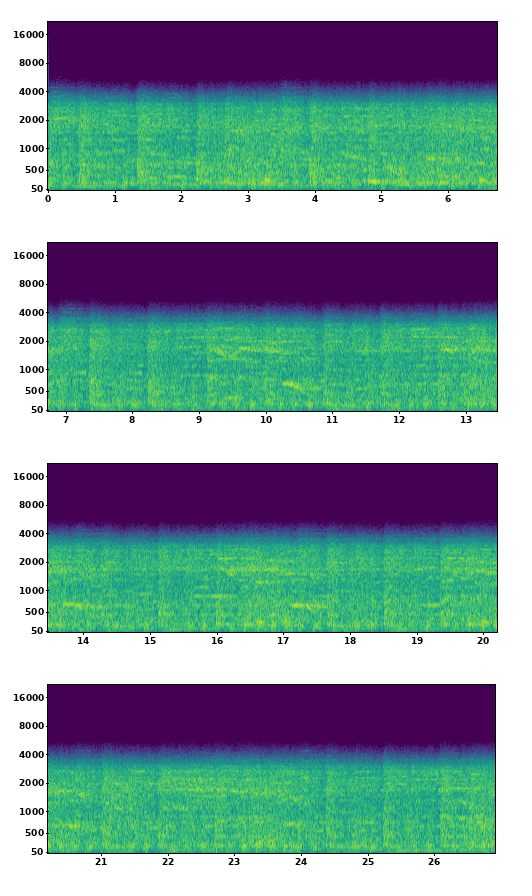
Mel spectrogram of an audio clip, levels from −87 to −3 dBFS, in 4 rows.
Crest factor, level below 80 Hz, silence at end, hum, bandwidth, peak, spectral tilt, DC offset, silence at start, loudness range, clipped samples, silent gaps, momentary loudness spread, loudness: 14 dB; -40 dBFS; 0 s; none; 5 kHz; 0 dBFS; -9.5 dB/octave; under 0.1%; 0 s; 2 LU; under 0.1%; none; 4 LU; -14 LUFS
